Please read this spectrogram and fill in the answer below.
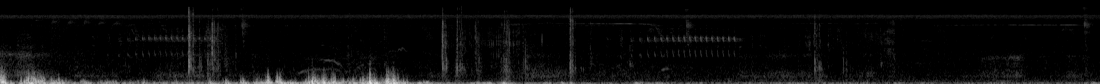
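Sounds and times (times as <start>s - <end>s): low wind rumble: 0.0s - 11.0s.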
